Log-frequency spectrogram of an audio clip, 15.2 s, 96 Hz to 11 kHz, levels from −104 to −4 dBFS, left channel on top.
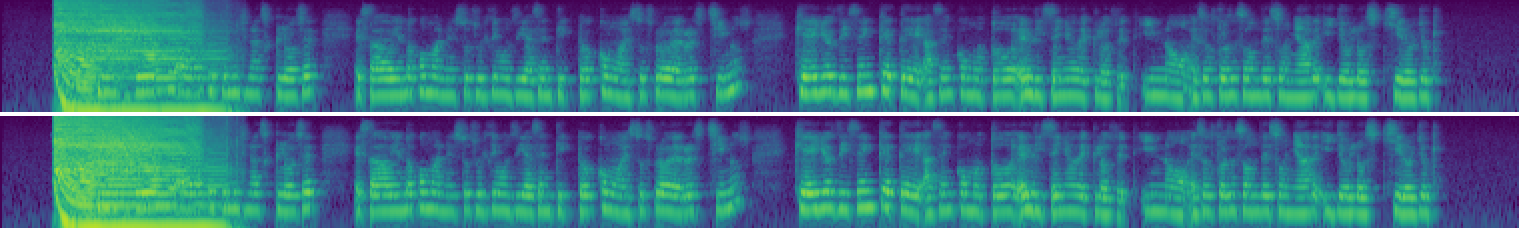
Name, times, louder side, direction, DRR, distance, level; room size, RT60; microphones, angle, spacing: sound 1, 0.5-2.5, right 6 dB, 50° right, 0.5 m, -21 dB
voice 1, 0.8-14.3, right 1 dB, 70° right, 2 dB, 0.9 m, -36 dB
4.6 x 3.8 x 2.3 m, 0.25 s
head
